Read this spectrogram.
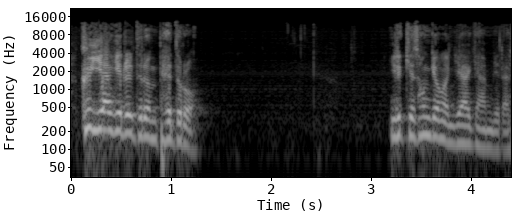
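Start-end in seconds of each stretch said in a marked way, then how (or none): none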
